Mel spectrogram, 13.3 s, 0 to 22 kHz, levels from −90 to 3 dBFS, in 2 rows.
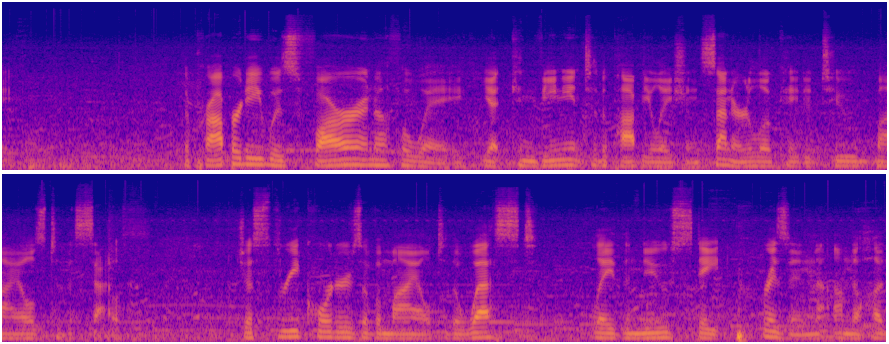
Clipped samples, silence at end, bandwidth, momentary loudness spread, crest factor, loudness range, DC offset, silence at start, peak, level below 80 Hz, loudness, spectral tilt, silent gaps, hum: under 0.1%; 0 s; 16.5 kHz; 15 LU; 20 dB; 4 LU; under 0.1%; 0 s; -10 dBFS; -50 dBFS; -31 LUFS; -4.5 dB/octave; none; none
